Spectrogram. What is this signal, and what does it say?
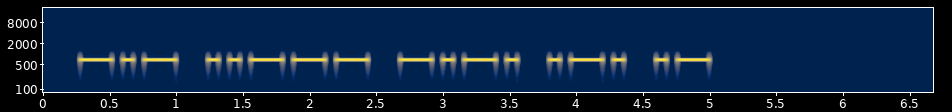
Morse code, heard as a keyed tone, about 15 wpm, 700 Hz. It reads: K2CRA
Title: USA Callsign DE Callsign - 5 Characters - 15wpm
